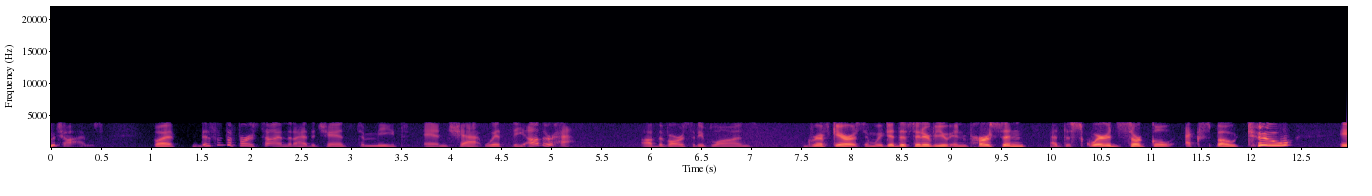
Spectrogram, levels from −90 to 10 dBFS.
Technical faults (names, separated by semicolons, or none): automatic gain rising; automatic gain falling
